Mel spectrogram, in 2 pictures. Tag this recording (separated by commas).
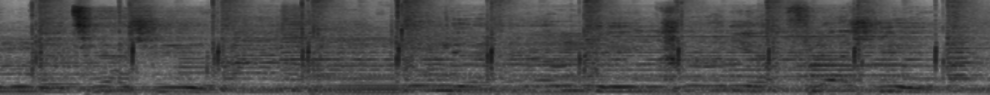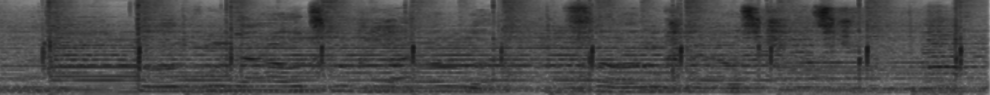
Music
